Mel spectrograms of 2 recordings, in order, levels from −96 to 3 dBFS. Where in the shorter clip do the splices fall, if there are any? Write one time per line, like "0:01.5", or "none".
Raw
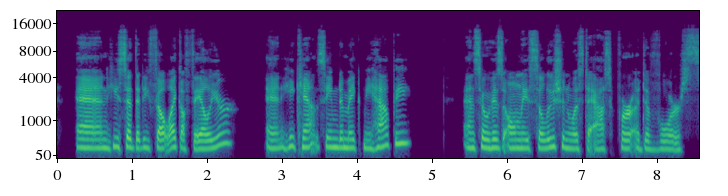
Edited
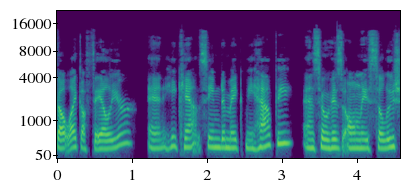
0:01.1
0:03.2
